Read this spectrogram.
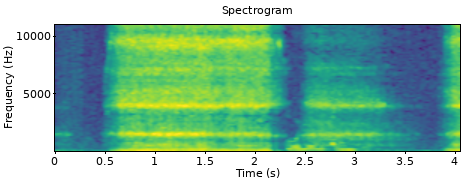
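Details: Heavy snoring from a snoring sound-effect compilation: a loud, harsh rattling inhaled snore, then a softer breath out with a faint voiced tone.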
